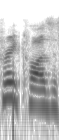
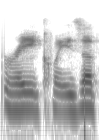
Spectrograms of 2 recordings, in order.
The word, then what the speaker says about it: Rayquaza: I think Rayquaza sounds better, but it is Rayquaza because it's based off of Quaazar.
